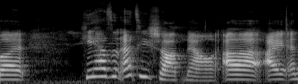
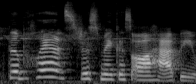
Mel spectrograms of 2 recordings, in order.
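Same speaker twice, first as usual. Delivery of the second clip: normal talking voice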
